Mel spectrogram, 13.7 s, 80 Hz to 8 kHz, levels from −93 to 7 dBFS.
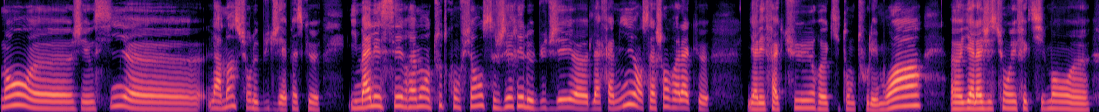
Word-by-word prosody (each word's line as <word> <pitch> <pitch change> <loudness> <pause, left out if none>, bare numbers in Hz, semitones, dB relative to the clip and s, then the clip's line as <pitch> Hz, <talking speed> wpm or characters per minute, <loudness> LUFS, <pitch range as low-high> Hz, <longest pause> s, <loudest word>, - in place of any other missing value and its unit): ment, 250 +1 +4
heu, 180 -2 +2
j'ai 175 -1 -5
aussi, 240 +7 -5
heu, 170 -4 -1
la 185 -1 0
main 235 +5 -4
sur 195 -5 -2
le 180 - -5
budget. 165 -2 -5
Parce 175 -2 -3
qu'il 160 -3 -7 0.5
m'a 210 +3 +6
laissé 245 0 +1
vraiment 220 +2 -1
en 225 - -2
toute 255 +2 -10
confiance 240 +2 -4
gérer 230 +5 -1
le 200 -2 0
budget, 195 +3 -3
heu, 175 -2 +3
de 180 - -20
la 180 -1 -2
famille 215 - -3
en 205 - 0
sachant, 200 +5 -2
voilà, 200 -2 +1
qu'il 170 -5 -8 0.5
y 170 - -4
a 160 - +3
les 160 0 +1
factures, 195 +4 -3
heu, 165 - +3
qui 165 - -10
tombent 170 -1 -10
tous 160 - -10
les 140 -2 -2
mois, 235 - +7 0.4
heu, 170 - +3
il 170 - +2
y 185 - +7
a - - +7
la 175 0 +7
gestion, 180 +2 0
effectivement, 180 -1 -1
heu 155 -1 -2
185 Hz, 205 wpm, -22 LUFS, 175-220 Hz, 0.5 s, mois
